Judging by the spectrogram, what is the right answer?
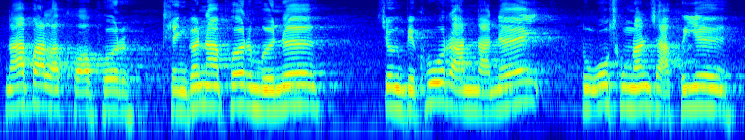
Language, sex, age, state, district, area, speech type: Bodo, female, 60+, Assam, Chirang, urban, spontaneous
